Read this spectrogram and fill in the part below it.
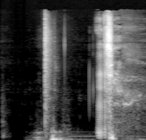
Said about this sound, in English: I want you to slap the back of my hand with that intensity.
